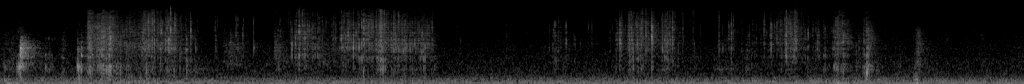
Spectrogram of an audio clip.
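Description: A soft crinkle toy for babies being shaken and handled: crinkling and rustling in four short bursts, with a sharp tap right at the start.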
